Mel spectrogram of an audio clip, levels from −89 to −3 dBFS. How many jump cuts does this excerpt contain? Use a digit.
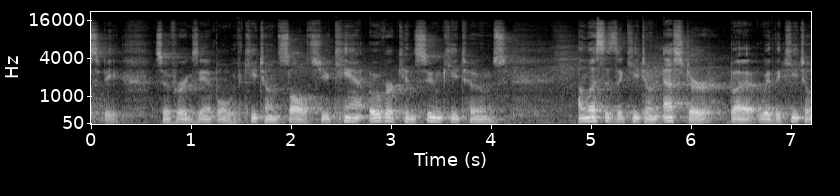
0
